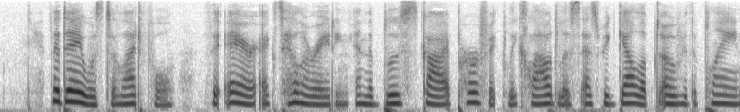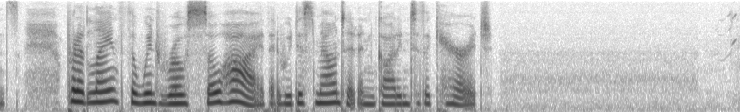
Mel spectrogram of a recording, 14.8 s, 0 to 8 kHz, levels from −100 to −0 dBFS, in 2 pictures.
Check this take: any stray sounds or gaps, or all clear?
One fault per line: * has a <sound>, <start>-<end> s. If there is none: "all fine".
all fine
